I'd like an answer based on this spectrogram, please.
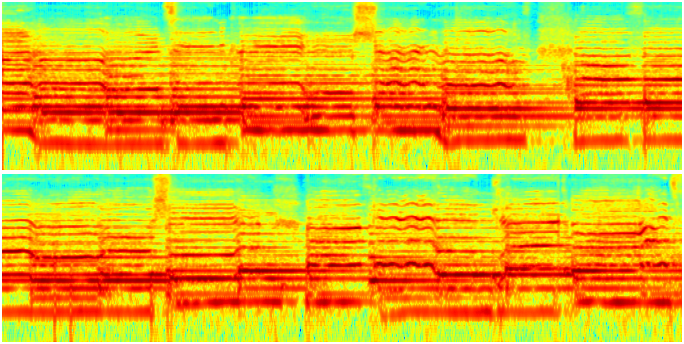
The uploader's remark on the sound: Our zoom streamed service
